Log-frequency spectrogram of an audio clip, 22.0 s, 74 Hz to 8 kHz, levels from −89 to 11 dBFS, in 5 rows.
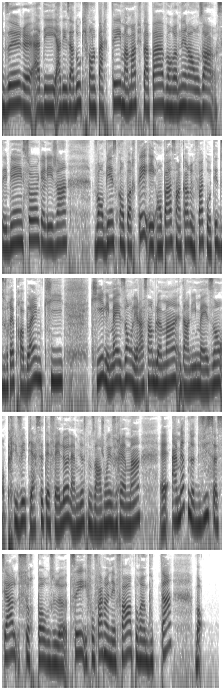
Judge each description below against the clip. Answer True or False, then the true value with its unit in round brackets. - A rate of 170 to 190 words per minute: False (210 wpm)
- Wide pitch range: False (2.9 semitones)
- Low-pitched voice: False (200 Hz)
